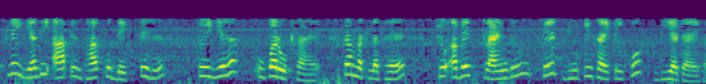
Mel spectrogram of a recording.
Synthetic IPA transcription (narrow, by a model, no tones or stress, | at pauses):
ɪsleːjɐd̪iʔaːpɪsbʱaːɡ̚kod̪eːkʰt̪eɦɛ̃t̪ojɐɦ | uːpəɾʊʈʰɾaɦɛɪskamɐt̪ləbɦɛ | d͡ʒoːʔɐbeːk̚ʈɾaːɪjə̃ŋɡəlfʰɪɾɖjuːʈisaːɪkəlko | d̪ijad͡ʒaːḛːɡa̰ː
